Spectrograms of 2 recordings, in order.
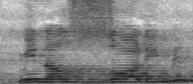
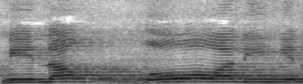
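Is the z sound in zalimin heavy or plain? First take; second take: plain; heavy. First: The z sound is plain, made without tongue tip. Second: The z sound is heavy, tongue tip at upper teeth. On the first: The speaker calls it wrong. "bukan zo ya" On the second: The speaker calls it right. "ujung lidah bertemu gigi depan atas, disertai pangkal lidah terangkat"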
